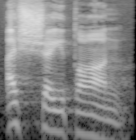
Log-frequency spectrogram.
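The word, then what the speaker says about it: الشيطان: پہلے الف لام آئے تو لام سائلنٹ ہوگا، جیسے الشیطان۔ الشیطان، آپ کو لام لکھا ہوا ضرور ہے لیکن ہم اس کا تلفظ ہی نہیں کر رہے۔ الرجیم، الرجیم، اب رے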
